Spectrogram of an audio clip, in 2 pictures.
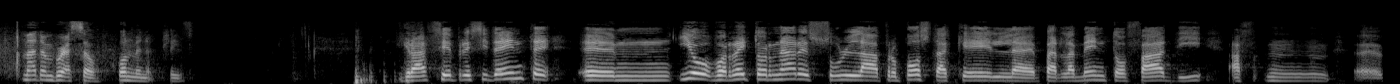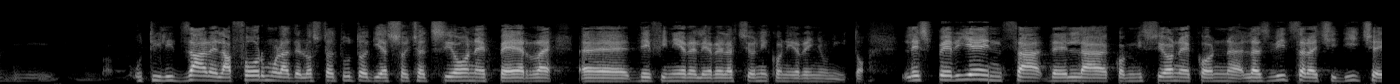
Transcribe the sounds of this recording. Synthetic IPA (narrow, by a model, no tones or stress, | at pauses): madə̃mbɹɛsəwʌ̃nmɪnɪt̚pʰl̥iːz̥ | ɡɾat̪sːjepɾesid̪ɛnt̪e | iːovorːɛjt̪ornaːɾesulːapɾopɔst̪ak̟elparlament̪ofad̪i | af | ut̪ilid̪zːaːɾelaformulad̪elːost̪at̪uːt̪od̪iasːot͡ʃat̪sːjoːneper | d̪efiniːɾeleɾelat̪sːjoːnikonilrɛɲːouniːt̪olespeɾjɛnt̪sad̪elːakomːisːjoːnekonlazvit̪sːeɾat͡ʃid̪iːt͡ʃe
